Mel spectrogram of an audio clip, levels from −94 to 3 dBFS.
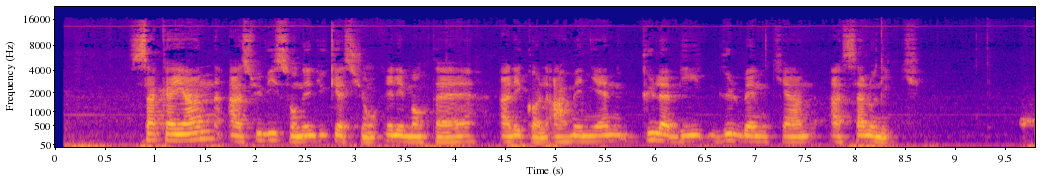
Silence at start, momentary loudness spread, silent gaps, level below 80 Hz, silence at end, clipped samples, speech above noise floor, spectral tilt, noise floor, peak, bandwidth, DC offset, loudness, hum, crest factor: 0.1 s; 8 LU; none; -42 dBFS; 0 s; under 0.1%; 33 dB; -4.5 dB/octave; -50 dBFS; -2 dBFS; 16 kHz; under 0.1%; -17 LUFS; none; 16 dB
